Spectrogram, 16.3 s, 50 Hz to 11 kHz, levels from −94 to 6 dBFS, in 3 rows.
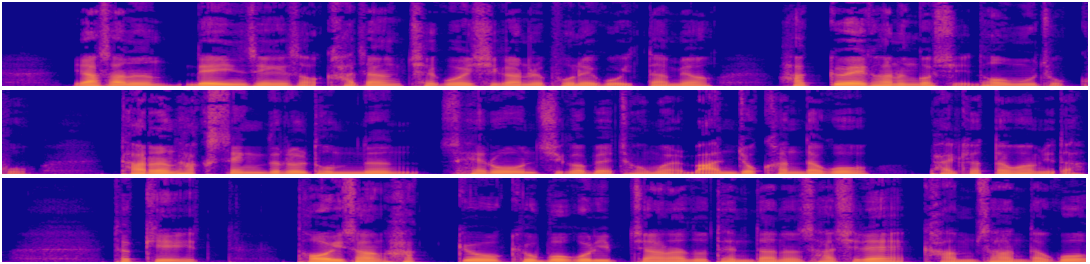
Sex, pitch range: male, 95-120 Hz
